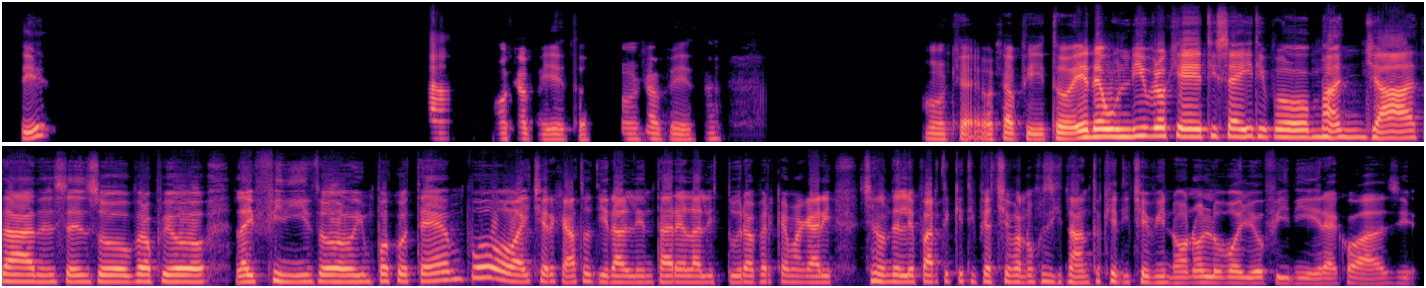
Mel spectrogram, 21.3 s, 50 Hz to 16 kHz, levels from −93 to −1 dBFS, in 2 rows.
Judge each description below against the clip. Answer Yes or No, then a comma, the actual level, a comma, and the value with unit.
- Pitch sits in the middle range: Yes, medium, 170 Hz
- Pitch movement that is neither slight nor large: Yes, average, 3.4 semitones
